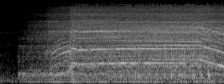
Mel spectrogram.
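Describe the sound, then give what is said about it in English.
Stand mixer with a paddle attachment whipping room-temperature cream cheese and sugar, its motor whine starting up and climbing in pitch, then holding a loud steady hum with a faint churning rub underneath. “So what I have is some room temperature cream cheese and sugar in my stand mixer with the paddle attachment. And we're gonna go ahead and start whipping this until it gets nice and light in color and really kind of fluffs up.”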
